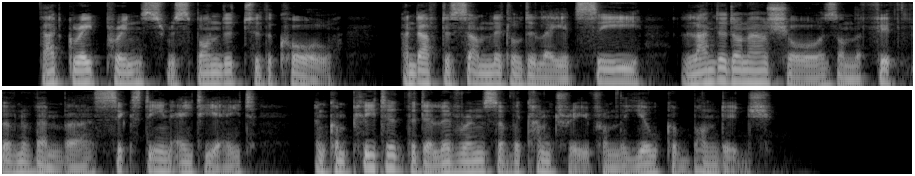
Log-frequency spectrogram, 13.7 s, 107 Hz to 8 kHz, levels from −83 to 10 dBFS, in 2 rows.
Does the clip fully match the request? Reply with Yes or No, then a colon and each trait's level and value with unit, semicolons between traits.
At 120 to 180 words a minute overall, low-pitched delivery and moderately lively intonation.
Yes: average, 160 wpm; low, 100 Hz; average, 4.7 semitones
